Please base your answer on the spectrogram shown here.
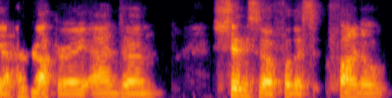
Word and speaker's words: Hagakure: Higake. It's Higake. Did I say that right? Or Hagakure, I think is how you say yeah, Hagakure and Shinso for this final act or saga, if you will.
